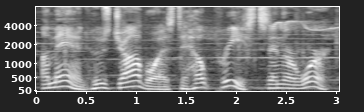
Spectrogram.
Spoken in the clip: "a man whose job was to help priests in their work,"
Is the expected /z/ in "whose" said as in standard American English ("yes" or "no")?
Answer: yes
